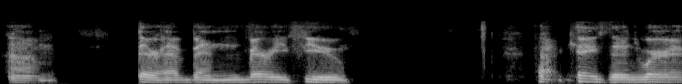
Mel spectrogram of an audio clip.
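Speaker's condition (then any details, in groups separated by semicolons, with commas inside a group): ALS; slower progression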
